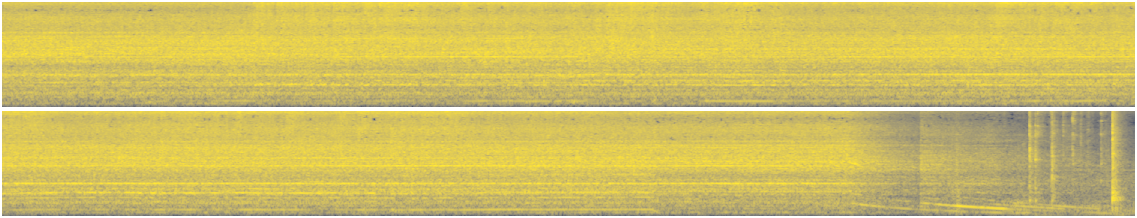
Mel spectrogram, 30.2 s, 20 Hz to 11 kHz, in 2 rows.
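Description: DeWalt 20-volt cordless 5-inch random orbital sander running steadily against a rusty cast iron drain pipe, grinding at thick paint and rust, with a vacuum running alongside to pick up the dust. Near the end the motor noise drops and winds down with a falling pitch.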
